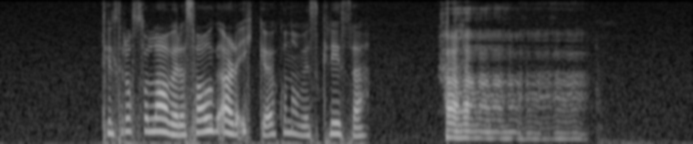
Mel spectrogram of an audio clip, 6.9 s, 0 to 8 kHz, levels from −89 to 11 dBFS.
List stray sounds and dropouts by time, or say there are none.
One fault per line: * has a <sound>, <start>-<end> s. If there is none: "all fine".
* has a laugh, 4.4-5.9 s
